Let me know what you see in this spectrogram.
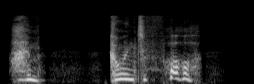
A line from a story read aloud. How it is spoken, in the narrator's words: she gasped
